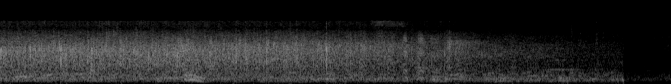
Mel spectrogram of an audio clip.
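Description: Sustained audience applause for a speaker being introduced, a dense wash of many hands clapping that holds steady for about six seconds, then gradually thins and stops abruptly near the end.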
